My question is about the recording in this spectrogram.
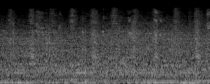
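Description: Arena music playing steady low tones over a crowd noise haze, with a basketball being dribbled on the hardwood court.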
